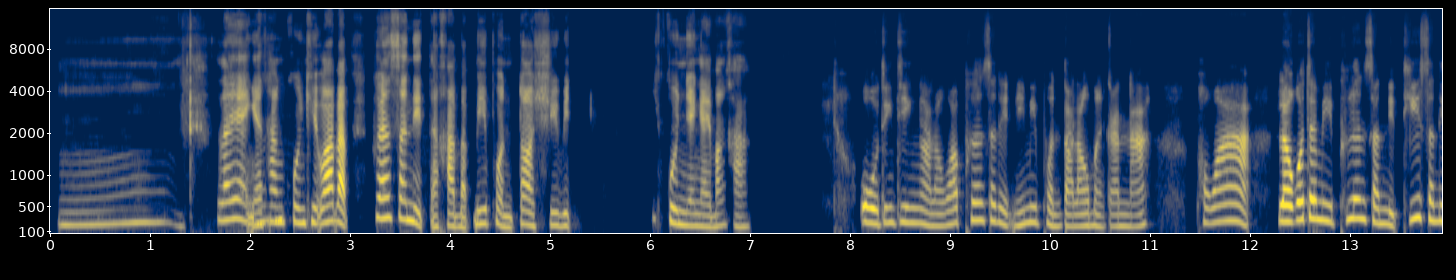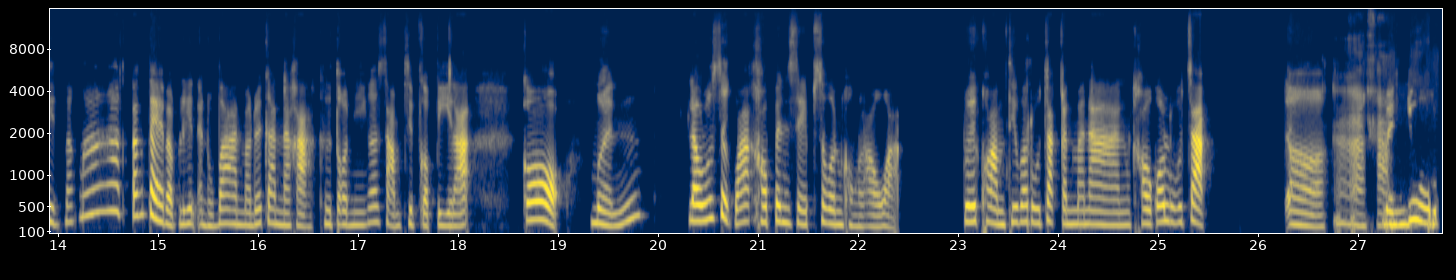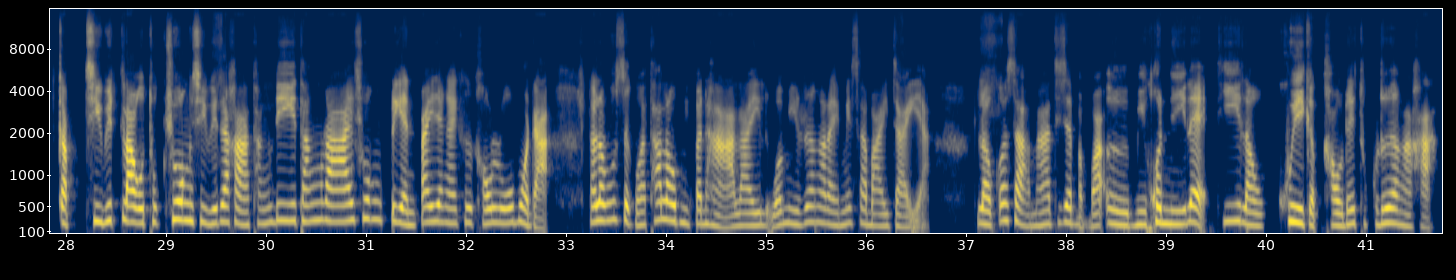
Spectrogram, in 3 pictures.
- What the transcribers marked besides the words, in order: distorted speech; mechanical hum; other noise; stressed: "มาก"; in English: "เซฟโซน"
- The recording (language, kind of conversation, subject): Thai, unstructured, เพื่อนสนิทของคุณส่งผลต่อชีวิตของคุณอย่างไร?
